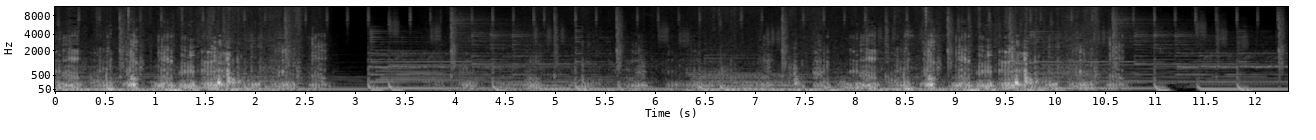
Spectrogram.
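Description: Recorded pig calls, heard in two bursts, one in the first few seconds and one again about eight seconds in, over steady background music.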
